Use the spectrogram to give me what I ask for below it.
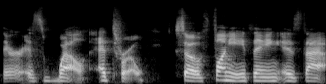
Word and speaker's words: Etro: But it's not Etro, it's Etro.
